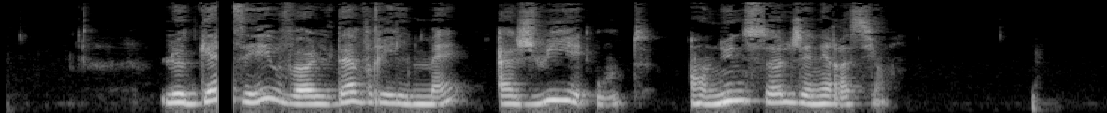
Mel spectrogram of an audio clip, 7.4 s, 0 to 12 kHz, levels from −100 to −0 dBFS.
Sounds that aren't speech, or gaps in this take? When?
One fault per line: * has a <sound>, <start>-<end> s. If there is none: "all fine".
* has a dropout, 1.4-1.6 s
